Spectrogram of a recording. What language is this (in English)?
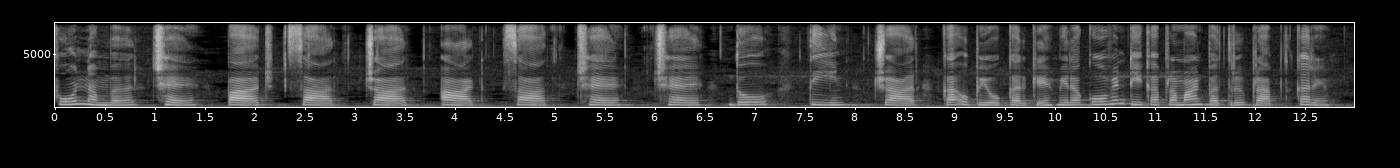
Hindi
